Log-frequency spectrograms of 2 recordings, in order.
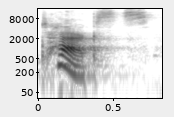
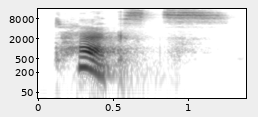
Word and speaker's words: texts: Because texts has only 1 vowel. Texts. Texts. So even though it's a long word with a lot of sounds, it's still 1 syllable.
